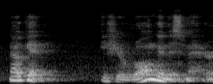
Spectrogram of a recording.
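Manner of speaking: ordinary talk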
